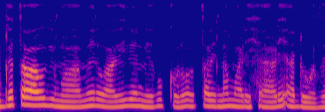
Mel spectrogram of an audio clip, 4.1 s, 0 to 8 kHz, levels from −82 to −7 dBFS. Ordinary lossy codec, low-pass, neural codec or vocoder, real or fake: none; 7.2 kHz; none; real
